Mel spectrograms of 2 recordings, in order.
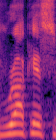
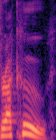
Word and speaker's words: Ruckus: is it pronounced Raku? Like he says on the show. Oh, no, man, I was Ruckus, man, way before. I was Ruckus, man, from 1994.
